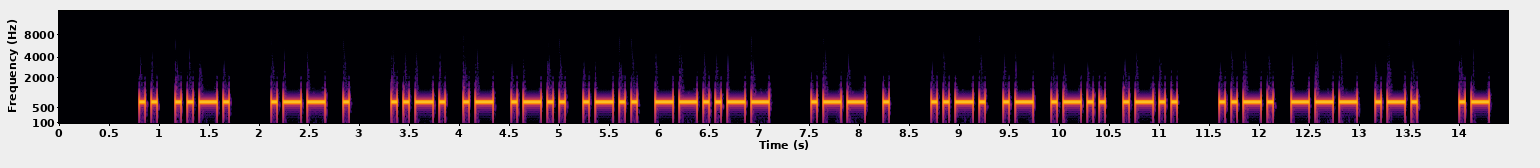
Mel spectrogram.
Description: Morse code, heard as a keyed tone, about 20 wpm, 700 Hz. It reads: IF WE FALL, WE FALL FOR A
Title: Sentences from Top 1000 Words - Review Part 2 - 20wpm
